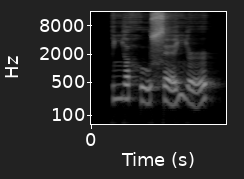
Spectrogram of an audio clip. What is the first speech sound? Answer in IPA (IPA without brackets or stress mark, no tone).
ʎ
